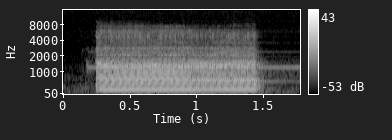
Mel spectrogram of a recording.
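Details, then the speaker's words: U.S. military AN/UGC-74B communications terminal with dot matrix printer, after swapping in a replacement circuit board: a single steady alarm buzzer tone just over a second, print head not moving; fault unchanged, cause unknown. "No, unfortunately not. Still making the same sound. The print head's not moving."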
